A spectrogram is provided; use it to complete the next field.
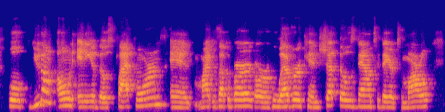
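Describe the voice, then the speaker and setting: Speech runs on with hardly any pauses and fairly even intonation against noticeable background noise. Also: woman, medium pitch for a woman. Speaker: web designer and workshop presenter. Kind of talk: webinar presentation. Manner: fast.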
